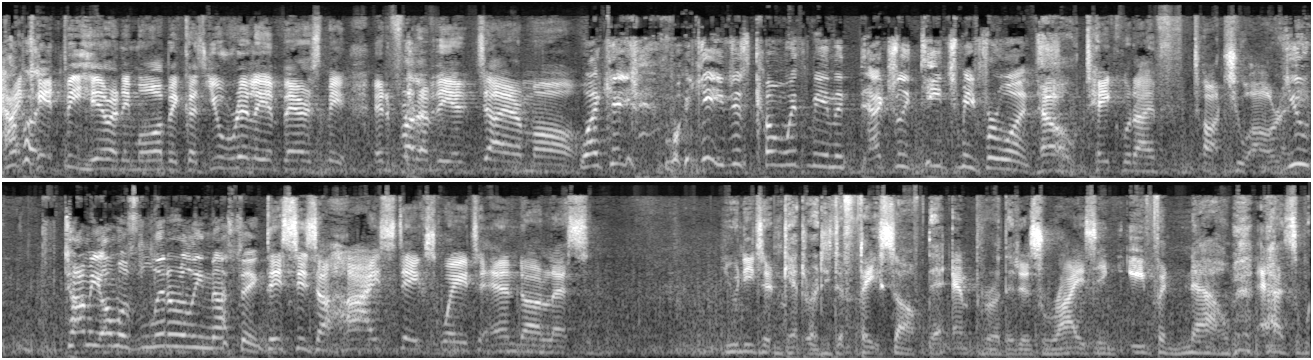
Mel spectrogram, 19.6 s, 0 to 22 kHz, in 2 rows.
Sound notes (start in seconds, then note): 4.6 laughing in bewilderment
